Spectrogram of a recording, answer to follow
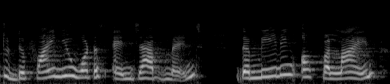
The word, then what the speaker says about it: enjambment: In the same manner, the poetical device which you are going to know today is enjambment. Come on, pronounce with it.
